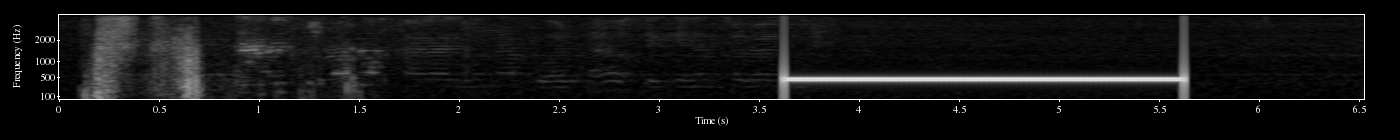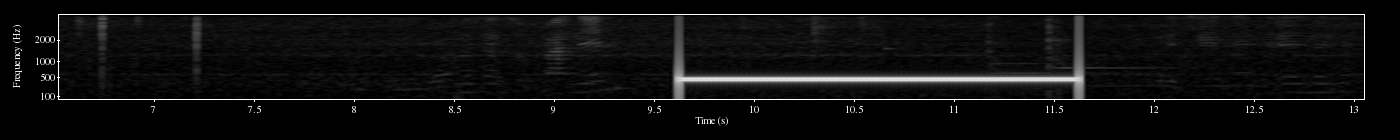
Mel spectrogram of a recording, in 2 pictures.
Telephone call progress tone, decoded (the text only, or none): ringback tone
